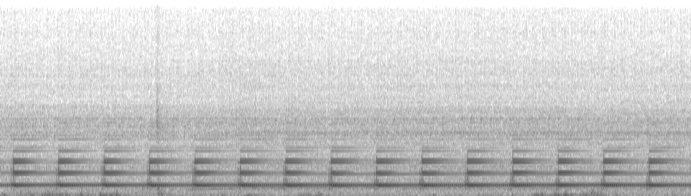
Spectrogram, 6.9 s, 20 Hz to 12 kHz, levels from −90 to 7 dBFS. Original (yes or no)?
yes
